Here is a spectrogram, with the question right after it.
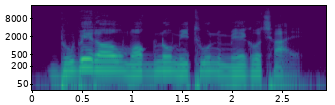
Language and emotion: Bengali, neutral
